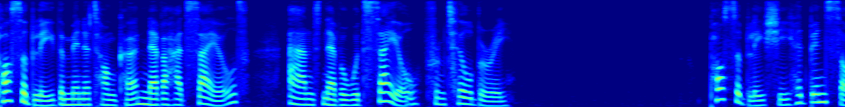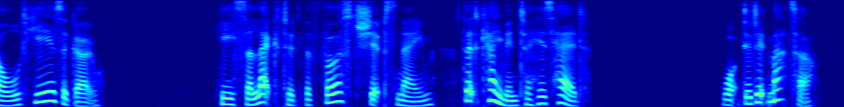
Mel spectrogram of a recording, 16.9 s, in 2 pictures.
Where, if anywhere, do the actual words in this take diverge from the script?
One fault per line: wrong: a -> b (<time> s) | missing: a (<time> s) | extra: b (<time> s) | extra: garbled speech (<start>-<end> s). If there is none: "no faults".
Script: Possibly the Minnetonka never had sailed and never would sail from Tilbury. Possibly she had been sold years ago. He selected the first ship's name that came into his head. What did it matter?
no faults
